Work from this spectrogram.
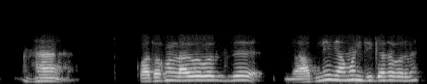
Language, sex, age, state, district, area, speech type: Bengali, male, 45-60, West Bengal, Jhargram, rural, conversation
